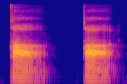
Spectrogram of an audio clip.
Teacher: pronounced from the farthest back of the tongue by touching the soft palate over here, as you can see in the illustration, to create a thick sound. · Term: qaf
